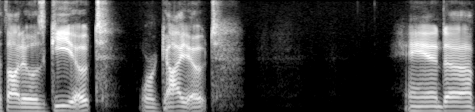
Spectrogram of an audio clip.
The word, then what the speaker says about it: Guyot: it was guillot or gaiot and uh peter says it's geo with a silent t as i kind of suspected since it's a french name so i don't know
